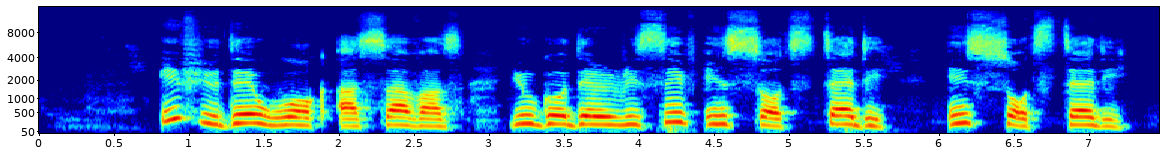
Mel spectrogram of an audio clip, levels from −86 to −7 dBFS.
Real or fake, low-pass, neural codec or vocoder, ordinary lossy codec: real; 14.4 kHz; none; AAC, 48 kbps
